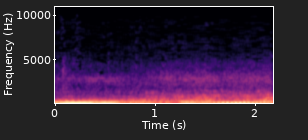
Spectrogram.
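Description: A motor vehicle engine running with a steady low hum, which dips briefly near the middle and comes back slightly higher in pitch.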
